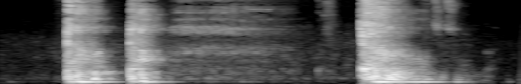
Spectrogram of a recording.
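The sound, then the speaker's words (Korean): Three harsh, loud coughs from a single person: two come in quick succession, then a third follows after a short pause with a faint raspy breath between them. “자꾸 기침이 심하네요.”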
